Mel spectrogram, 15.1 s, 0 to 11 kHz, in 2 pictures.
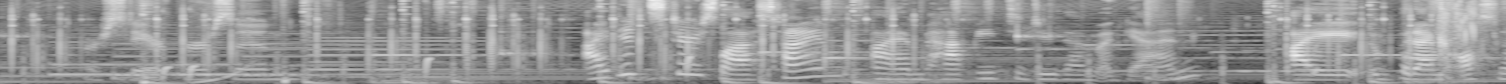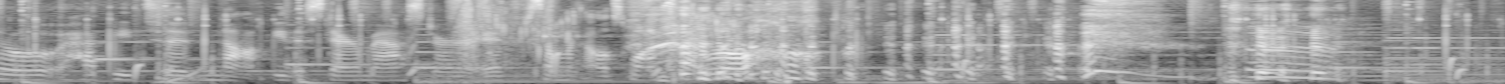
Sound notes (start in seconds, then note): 10.7 all laugh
